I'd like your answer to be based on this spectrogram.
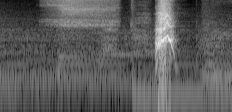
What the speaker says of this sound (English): Don't bark. It's too loud.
